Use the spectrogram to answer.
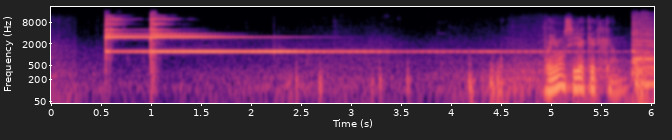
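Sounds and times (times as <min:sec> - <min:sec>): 
small entrance bell ringing: 0:00.6 - 0:05.6
soft shuffling: 0:02.2 - 0:05.8
speech: 0:05.0 - 0:05.9.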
